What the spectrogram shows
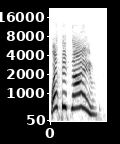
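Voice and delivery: very high, badly done put-on child voice. Retelling a little child on a bicycle asking Murdoch's name: bad child voice. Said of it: "That's my child voice".

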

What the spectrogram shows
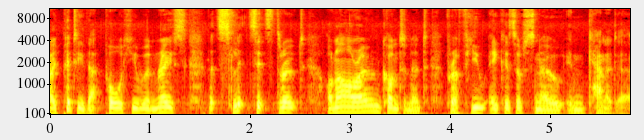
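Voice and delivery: ordinary talk, nothing marked

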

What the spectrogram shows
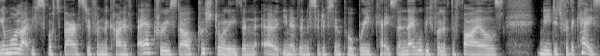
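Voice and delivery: ordinary delivery

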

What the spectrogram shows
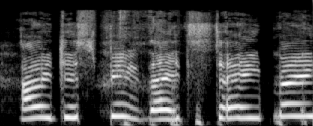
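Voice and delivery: put-on British accent, pitched very high, slow. Imitating the Tiller Girls disputing a claim: put-on British accent. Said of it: "they would say it with a British accent".

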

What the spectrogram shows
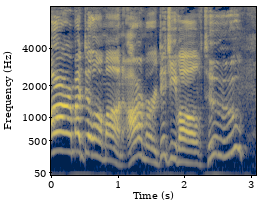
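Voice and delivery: loud, slow Texan drawl. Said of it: "practice an impression of him digivolving".

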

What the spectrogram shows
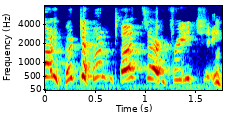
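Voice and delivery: high laughing protest.

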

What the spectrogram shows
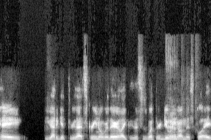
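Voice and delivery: ordinary talk

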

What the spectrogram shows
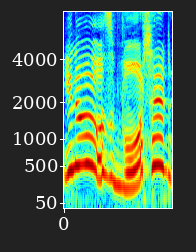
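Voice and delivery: bad, very high Manchester accent that sounds Scottish. Retelling what a man from Manchester said: failed Manchester accent, sounds Scottish. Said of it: "Wait, that's Scottish".

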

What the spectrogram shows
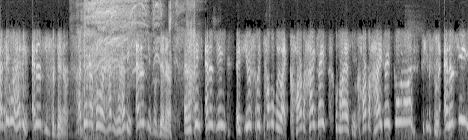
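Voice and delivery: hyped-up, excited voice at very high pitch. Asked to tell the Thanksgiving dinner plans in the speaker's hype voice: hype voice. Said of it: "What are you having for Thanksgiving dinner in your hype voice?".

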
